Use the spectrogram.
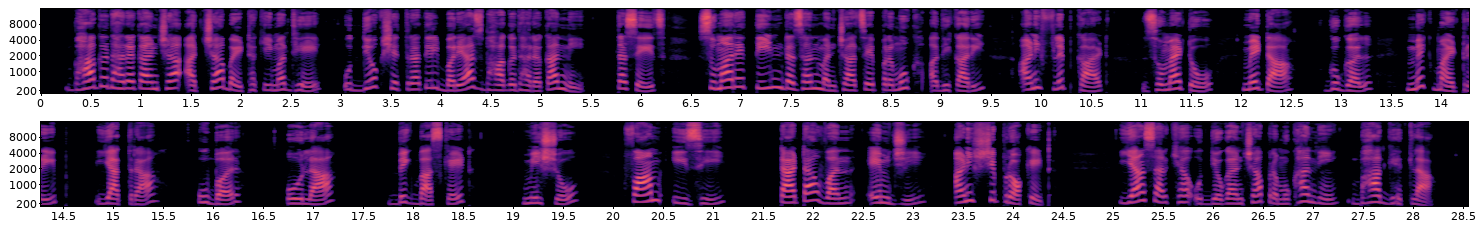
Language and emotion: Marathi, neutral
